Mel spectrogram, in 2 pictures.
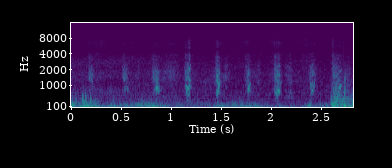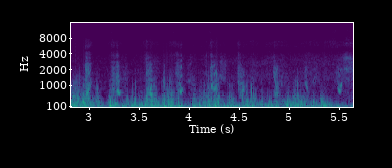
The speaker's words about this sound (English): Number three, what I learned in Gold Coast is that some of the beaches here are very squeaky. Let me show you an example. Listen to this.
